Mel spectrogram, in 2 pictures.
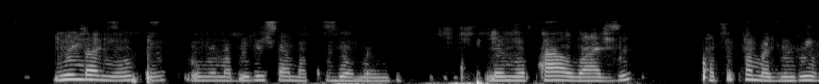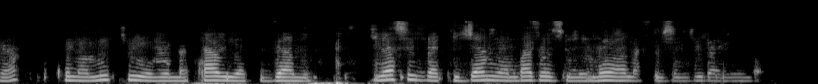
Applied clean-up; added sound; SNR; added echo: neural mask model Resemble Enhance denoiser.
